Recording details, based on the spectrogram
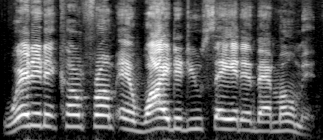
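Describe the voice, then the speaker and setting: A man with a high, bright, forceful voice who fires off one incredulous rhetorical question after another. He sounds like a co-host in a casual commentary podcast. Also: moderate pace, smooth.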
